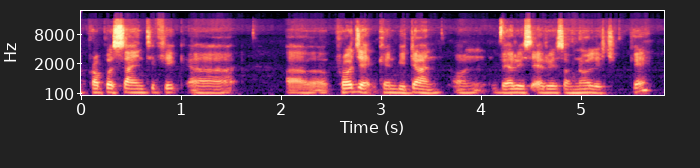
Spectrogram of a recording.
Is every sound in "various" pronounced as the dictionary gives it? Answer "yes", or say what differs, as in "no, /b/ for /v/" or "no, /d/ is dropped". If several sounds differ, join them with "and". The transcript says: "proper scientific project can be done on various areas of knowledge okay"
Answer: yes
